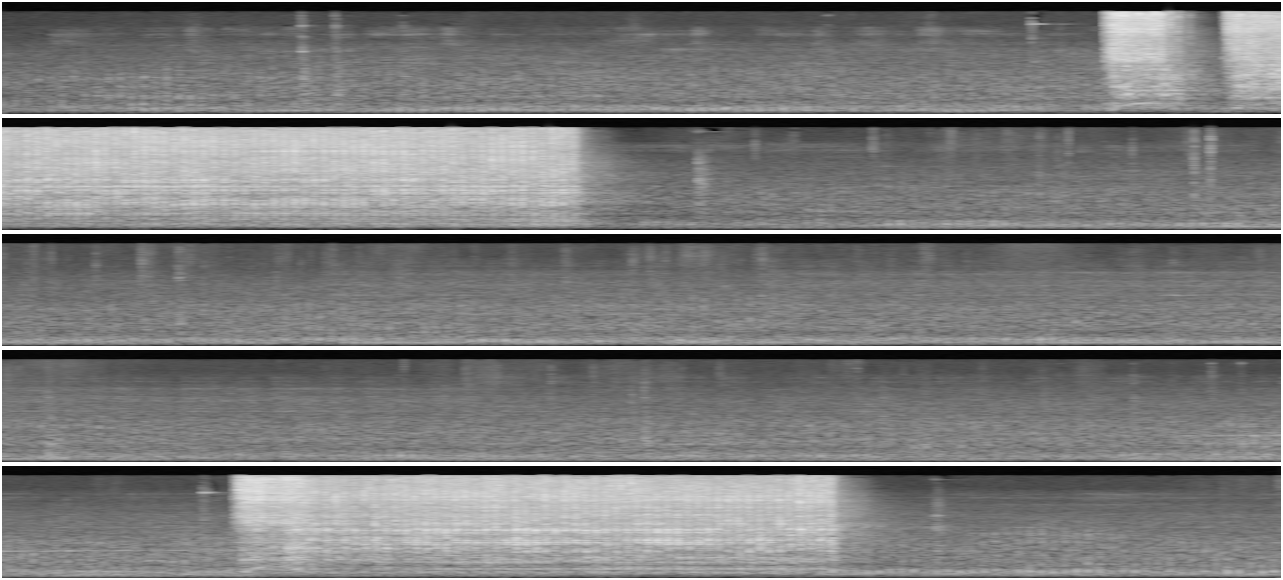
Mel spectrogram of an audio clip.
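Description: Pneumatic impact wrench hammering in two long bursts of about three seconds each, the first preceded by a brief blip, as it drives bolts down into heavy timbers. Between the bursts there is a steady background rumble.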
